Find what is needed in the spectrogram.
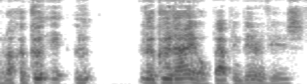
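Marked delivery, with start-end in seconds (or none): none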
